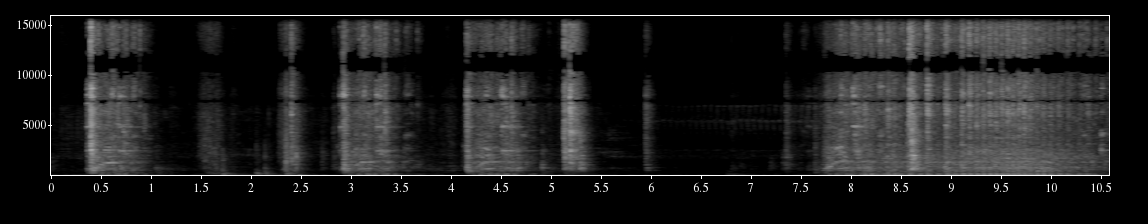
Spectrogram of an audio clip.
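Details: Pressure washer engine given away as a non-starter, air cleaner off, choke open, starting fluid (carb cleaner) sprayed into carburetor: sputters and fires in short bursts, then catches and runs steadily; spark and compression fine, fuel system/carburetor suspected.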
